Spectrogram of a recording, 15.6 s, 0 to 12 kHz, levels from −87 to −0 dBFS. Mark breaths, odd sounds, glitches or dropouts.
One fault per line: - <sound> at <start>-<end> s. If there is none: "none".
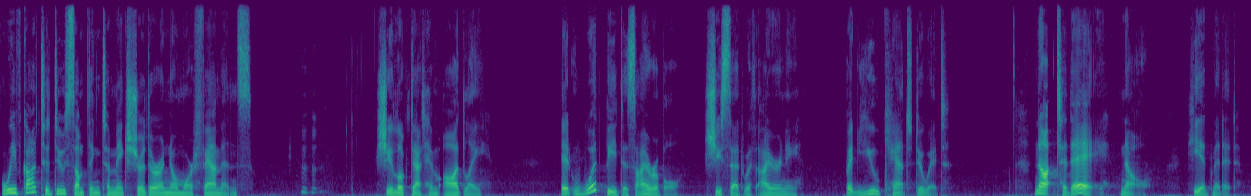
- laugh at 3.8-4.1 s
